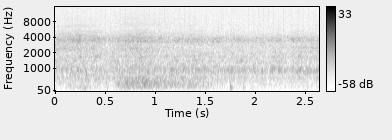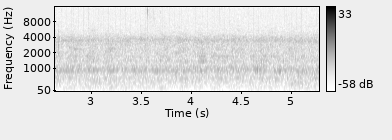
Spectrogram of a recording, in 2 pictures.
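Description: Peugeot 106 Rallye's engine idling steadily, heard from inside the car's cabin while it waits stationary.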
